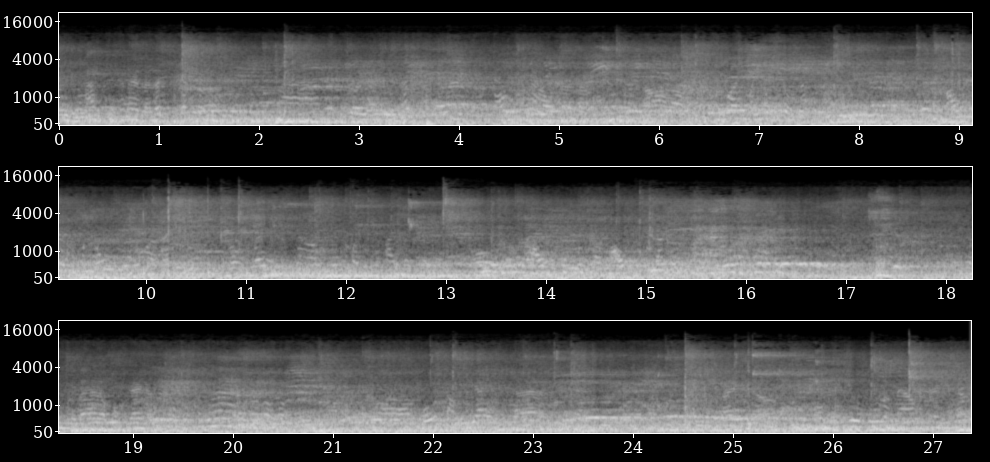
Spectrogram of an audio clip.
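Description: Badminton rackets strike shuttlecocks with sharp pops.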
